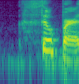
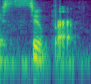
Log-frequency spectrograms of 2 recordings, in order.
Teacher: the tongue should be coming behind the teeth, and the S should be clearer. And so instead of saying super, they should start to say super.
